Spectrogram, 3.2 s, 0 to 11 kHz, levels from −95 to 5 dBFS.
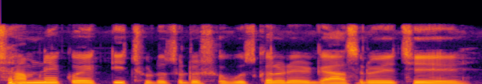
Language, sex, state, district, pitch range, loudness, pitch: Bengali, male, West Bengal, Alipurduar, 115-120 Hz, -18 LUFS, 120 Hz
